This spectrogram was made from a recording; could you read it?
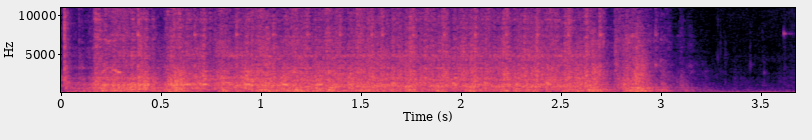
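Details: Engine on a nearly dead battery with the fuel feed valve shut off (owner suspects too much gas): sluggish, labored cranking at about three turns a second that fades without firing, like a tired battery dragging the starter.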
